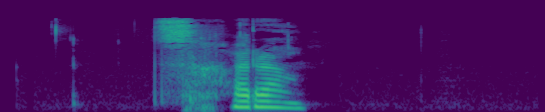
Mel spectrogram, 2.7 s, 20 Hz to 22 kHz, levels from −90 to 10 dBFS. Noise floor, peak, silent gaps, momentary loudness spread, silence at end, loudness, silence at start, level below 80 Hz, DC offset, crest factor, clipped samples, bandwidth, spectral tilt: -76 dBFS; -6 dBFS; none; 5 LU; 1.2 s; -22 LUFS; 0.75 s; -66 dBFS; under 0.1%; 22 dB; under 0.1%; 11.5 kHz; -3 dB/octave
